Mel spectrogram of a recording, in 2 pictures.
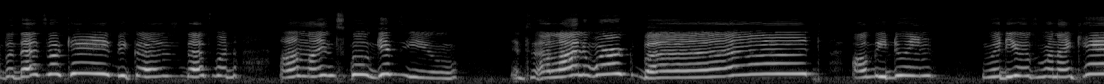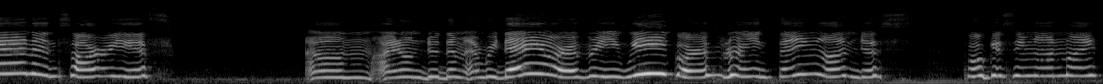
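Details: Dysarthria in a female with cerebral palsy.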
